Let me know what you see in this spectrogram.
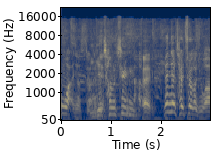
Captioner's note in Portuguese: Haha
